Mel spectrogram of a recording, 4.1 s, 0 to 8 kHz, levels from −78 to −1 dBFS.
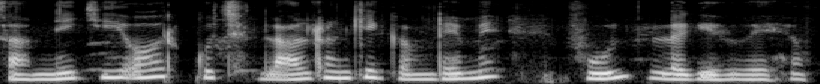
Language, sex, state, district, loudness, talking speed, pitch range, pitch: Hindi, female, Uttarakhand, Uttarkashi, -16 LUFS, 190 wpm, 180-235 Hz, 200 Hz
